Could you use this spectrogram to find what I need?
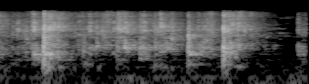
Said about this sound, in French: Je mélange tout. L'œuf avec la banane, avec le yaourt.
